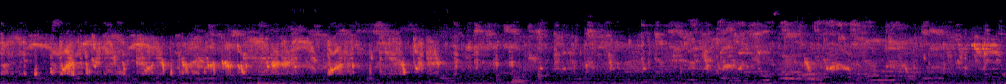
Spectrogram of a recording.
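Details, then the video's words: Many swiftlets call together in a new swiftlet house in response to lure and chick-call playback, giving a crackling, ticking, high-pitched chatter that swells and fades irregularly. "RESPON SP TRIPELQWIN VS PIYIK REVISI"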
